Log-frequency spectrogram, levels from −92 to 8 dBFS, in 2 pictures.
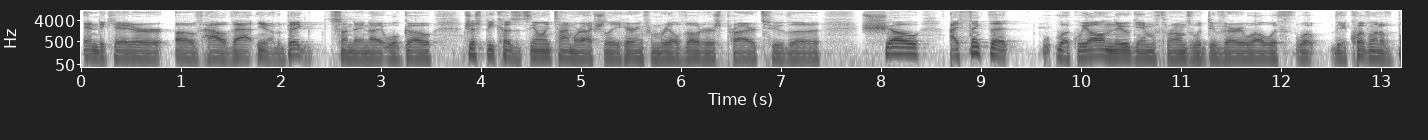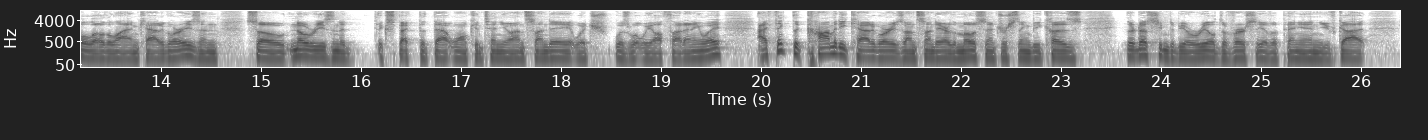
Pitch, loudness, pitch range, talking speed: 95 Hz, -27 LUFS, 90-105 Hz, 215 wpm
